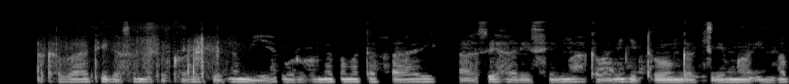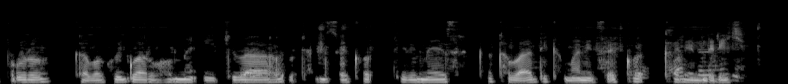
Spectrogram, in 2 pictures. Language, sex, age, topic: Rundi, male, 25-35, education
